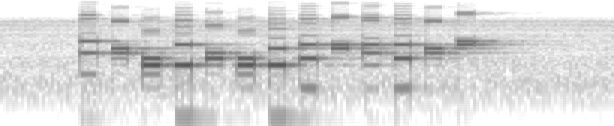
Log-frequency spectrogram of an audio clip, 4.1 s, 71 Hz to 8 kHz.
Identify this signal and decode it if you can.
Multi-frequency trunk signalling (R1, as on North American trunks), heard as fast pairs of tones, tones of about 110 ms, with room echo. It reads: KP 61731480986 ST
